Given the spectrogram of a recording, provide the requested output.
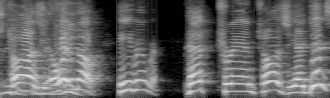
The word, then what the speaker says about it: Petrantozzi: Petrantozzi.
